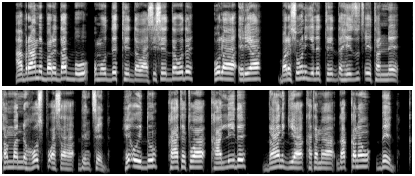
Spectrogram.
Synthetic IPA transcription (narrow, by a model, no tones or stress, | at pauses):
ʔɐbɾaːmɛbɐɾɛd̪ɐbːuːɔmo̞ːd̪ːɛt̪ːe̞ːd̪ːɐwaːsɪse̞ːd̪ːɐwɔd̪ɛ | ʔɔlaːʔɛɾɪjaː | bɐɾɛso̞ːnɪjɛlɛt̪ːe̞ːd̪ːɐɦe̞ːzːʊt͡sʼe̞ːt̪ɐnːɛ | t̪ɐmːɐnːɛɦospːʊɐsaːd̪ɛnt͡sːe̞ːd̪ːɐ | hɛɔjd̪ːʊ | kaːt̪ɛt̪ʊwaːkʰaːlːiːd̪ɛ | d̪aːnɡɪjaːkɐt̪ɐmaːɡɐkːɐnɐwbe̞ːd̪ːɐ̥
